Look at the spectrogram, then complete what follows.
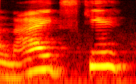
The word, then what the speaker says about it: Neitzke: Eu que agradeço pessoal é só Silvana nightsky como se fala meu sobrenome sou baixinha tem 1,54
